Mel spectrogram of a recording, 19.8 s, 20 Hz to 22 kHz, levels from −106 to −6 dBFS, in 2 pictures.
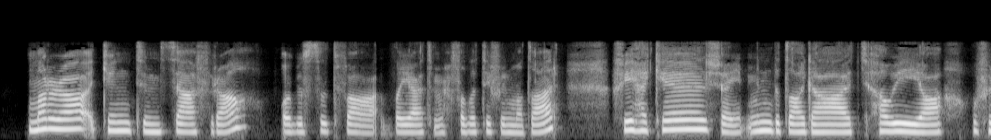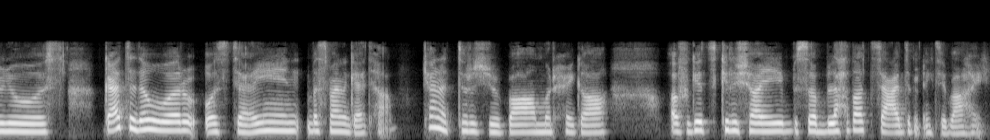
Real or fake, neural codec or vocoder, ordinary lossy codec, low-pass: real; none; none; 7.2 kHz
